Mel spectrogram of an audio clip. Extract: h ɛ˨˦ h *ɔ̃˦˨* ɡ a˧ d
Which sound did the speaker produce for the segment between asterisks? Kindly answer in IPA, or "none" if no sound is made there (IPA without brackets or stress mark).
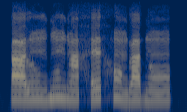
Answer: ɔ̃˦˨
